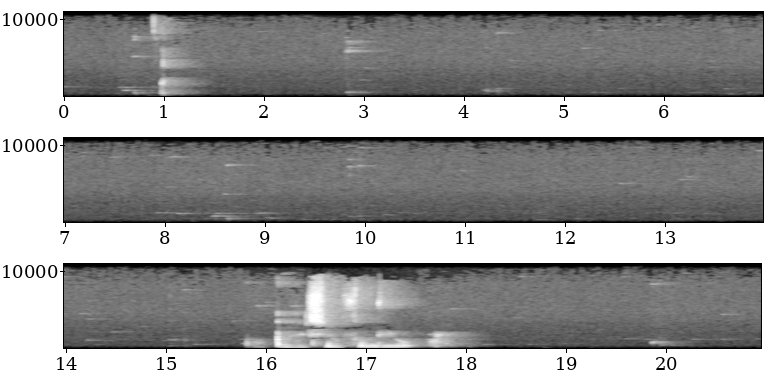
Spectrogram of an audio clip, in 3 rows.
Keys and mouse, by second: 1.0-3.2 drag, 2.4 Tab, 3.2 ctrl+a, 5.8 u, 7.0 Tab, 7.9 u, 14.0 u, 16.1 u, 20.8-20.9 drag, 20.8 s.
